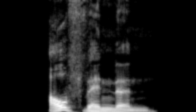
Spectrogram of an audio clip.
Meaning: dative plural of Aufwand
- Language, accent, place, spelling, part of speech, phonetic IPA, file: German, Germany, Berlin, Aufwänden, noun, [ˈaʊ̯fˌvɛndn̩], De-Aufwänden.ogg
